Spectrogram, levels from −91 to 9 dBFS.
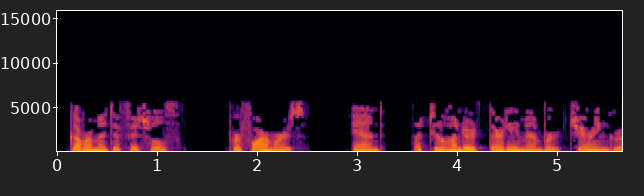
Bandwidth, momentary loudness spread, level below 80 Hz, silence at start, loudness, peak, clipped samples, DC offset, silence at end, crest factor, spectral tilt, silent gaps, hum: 5.8 kHz; 12 LU; -58 dBFS; 0.15 s; -21 LUFS; -4 dBFS; under 0.1%; under 0.1%; 0 s; 18 dB; -11 dB/octave; 1.31-1.68 s, 2.54-2.88 s, 3.30-3.54 s; none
